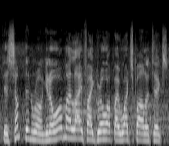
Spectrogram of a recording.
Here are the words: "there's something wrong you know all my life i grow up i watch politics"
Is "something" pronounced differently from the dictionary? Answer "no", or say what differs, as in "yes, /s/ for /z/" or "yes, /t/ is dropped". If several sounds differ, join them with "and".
no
